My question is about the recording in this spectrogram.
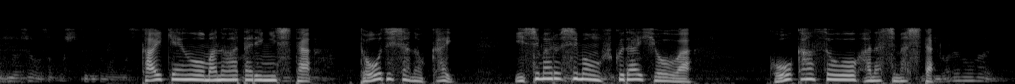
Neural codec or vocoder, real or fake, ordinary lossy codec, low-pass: none; real; none; 5.4 kHz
